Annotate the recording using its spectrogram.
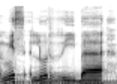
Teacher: huruf lamnya dia tidak ada tanda bacanya jadi cara membacanya itu dari lu langsung masuk ke huruf ro ini nah mitlur riba makanya alif lam syamsiah disebut juga dengan Idgham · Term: alif lam syamsiyah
